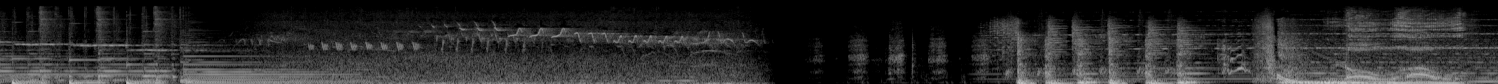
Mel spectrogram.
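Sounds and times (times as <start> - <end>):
bird chirps and trills: 2.3 - 7.8
dog panting: 8.0 - 10.1.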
